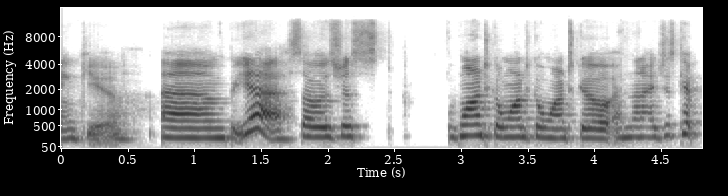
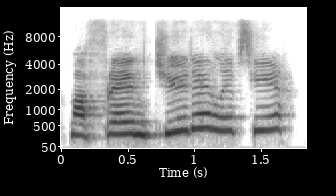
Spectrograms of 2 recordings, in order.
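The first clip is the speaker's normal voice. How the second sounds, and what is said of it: Put-on random accent. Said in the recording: “that's not her accent. That's a random accent.”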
